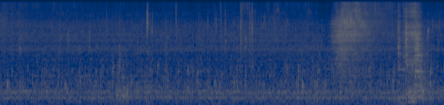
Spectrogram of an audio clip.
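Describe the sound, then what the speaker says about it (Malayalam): Coconut milk chicken curry (chicken mappas) boils in a pot, a quiet steady bubbling and simmering with a few soft pops and brief louder hissing bursts near the end. "ഇപ്പോൾ തേങ്ങാപ്പാൽ നന്നായിട്ട് തിളച്ചിട്ടുണ്ട്."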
